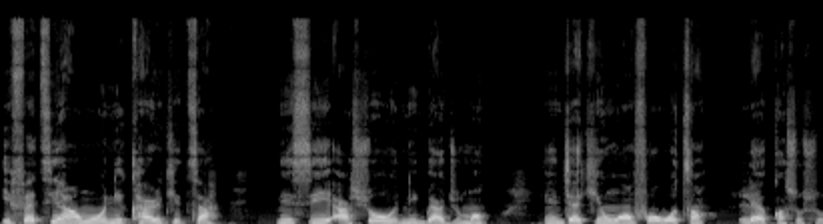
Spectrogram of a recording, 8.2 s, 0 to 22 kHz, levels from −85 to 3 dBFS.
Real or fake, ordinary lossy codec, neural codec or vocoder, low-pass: real; none; none; none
